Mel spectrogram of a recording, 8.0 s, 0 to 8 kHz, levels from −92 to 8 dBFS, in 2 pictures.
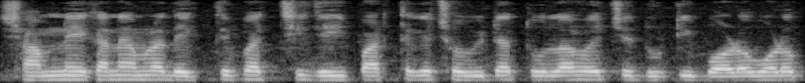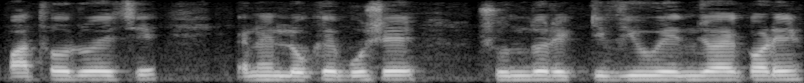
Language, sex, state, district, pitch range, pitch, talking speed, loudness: Bengali, male, West Bengal, Jalpaiguri, 140-145 Hz, 145 Hz, 180 wpm, -15 LUFS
